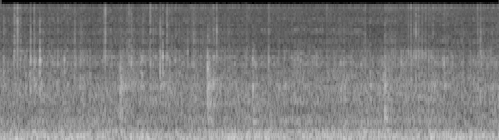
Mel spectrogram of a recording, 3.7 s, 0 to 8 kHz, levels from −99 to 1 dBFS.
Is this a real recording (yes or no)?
no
